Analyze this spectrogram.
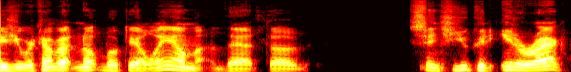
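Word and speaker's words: NotebookLM: And, although it did occur to me, as we're talking about the notebook LM, am I saying it right? LLM, notebook LLM. LM, it's just notebook LM.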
